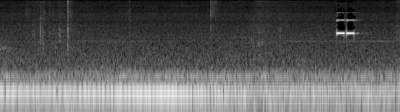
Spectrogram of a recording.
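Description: Two short high-pitched electronic beeps in quick succession about seven seconds in, over a low steady hum.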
